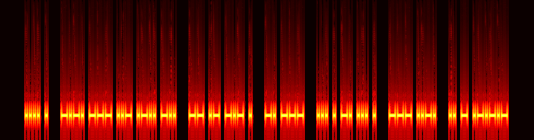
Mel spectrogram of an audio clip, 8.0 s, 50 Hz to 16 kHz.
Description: Morse code, heard as a keyed tone, about 40 wpm, 700 Hz. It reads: HE COULD MAKE NO SENSE OF IT.
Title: Sentences from Top 1000 Words - Review Part 4 - 40wpm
